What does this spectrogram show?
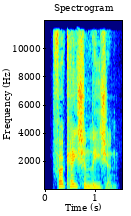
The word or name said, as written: furcation lesion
